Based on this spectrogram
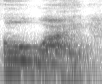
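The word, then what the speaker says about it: hoy: is today h-o-y but you don't pronounce the h so it's just o-y miami that's it no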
